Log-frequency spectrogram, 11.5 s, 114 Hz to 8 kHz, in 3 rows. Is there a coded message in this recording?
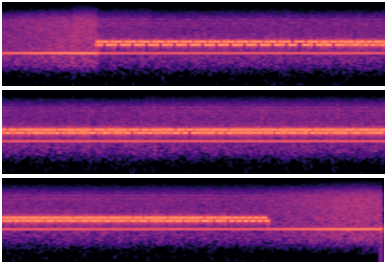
Yes: NAVTEX (SITOR-B), 100 baud, 170 Hz shift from 1.0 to 10.4 s, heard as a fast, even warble, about 1000 Hz centre, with a steady whistle near 600 Hz. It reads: ZCZC VL14 CONTAINER ADRIFT IN PSN 10-50N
